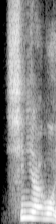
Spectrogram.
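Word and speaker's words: שין: 그래서 신은요, 신이라고 읽고, 하나는 쉰이라고 읽고, 나머지는 타오라고 읽습니다.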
